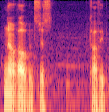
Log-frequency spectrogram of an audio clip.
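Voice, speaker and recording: A man's voice: rumbling low, unhurried, music in the background. A young man giving casual, slangy game reaction commentary as a streamer, with muttered asides.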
